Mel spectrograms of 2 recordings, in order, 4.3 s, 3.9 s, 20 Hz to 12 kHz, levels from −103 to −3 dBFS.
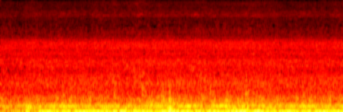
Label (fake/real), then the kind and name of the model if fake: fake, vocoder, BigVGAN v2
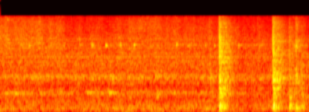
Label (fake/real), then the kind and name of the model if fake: fake, vocoder, BigVGAN v2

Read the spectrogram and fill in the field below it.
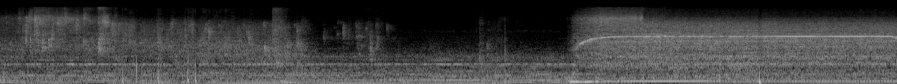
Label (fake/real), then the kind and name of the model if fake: real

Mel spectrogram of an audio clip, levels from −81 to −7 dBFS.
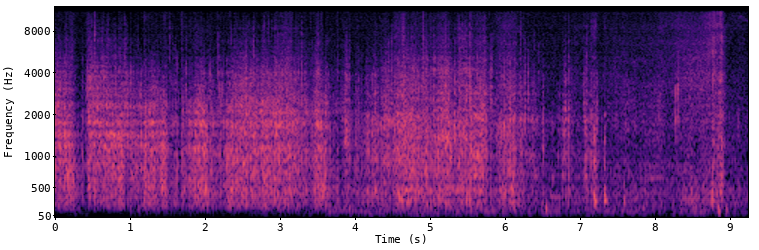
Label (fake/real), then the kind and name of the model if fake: fake, vocoder, BigVGAN v2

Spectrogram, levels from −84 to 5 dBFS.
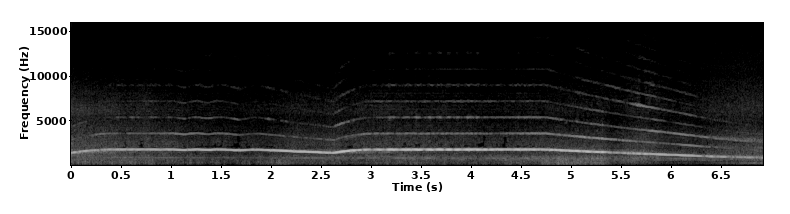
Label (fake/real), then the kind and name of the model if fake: fake, vocoder, BigVGAN v2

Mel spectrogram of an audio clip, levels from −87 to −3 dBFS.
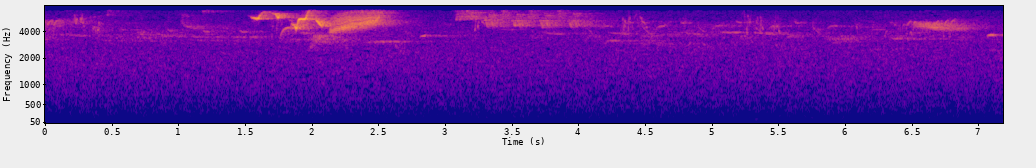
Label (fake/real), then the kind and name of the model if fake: real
